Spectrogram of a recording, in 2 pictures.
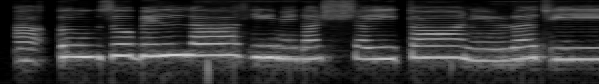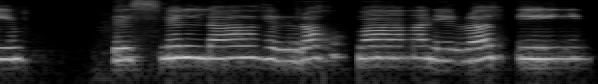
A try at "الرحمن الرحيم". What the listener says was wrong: رحمان اور رحیم دونوں میں را کے ساتھ ہا کو ملانا ہے ہمیں. رحمان الرحیم.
